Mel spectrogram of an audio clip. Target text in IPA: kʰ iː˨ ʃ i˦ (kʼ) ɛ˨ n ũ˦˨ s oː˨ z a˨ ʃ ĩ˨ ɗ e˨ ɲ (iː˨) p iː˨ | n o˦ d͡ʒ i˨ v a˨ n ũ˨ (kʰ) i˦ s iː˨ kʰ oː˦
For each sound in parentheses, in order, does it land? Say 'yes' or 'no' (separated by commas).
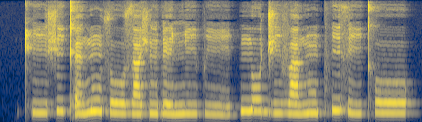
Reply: yes, yes, no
